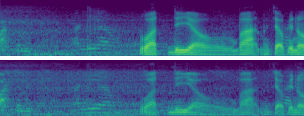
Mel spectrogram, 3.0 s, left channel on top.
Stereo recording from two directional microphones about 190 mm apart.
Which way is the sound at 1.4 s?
40° left (ahead or behind).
